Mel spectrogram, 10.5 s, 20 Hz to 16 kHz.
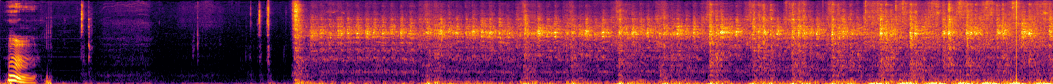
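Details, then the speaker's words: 1991 Chevy S10 pickup, new correct starter installed, coil wire reconnected: starter cranks evenly three or four beats a second for eight seconds without grinding or thumping, but engine never fires; weak spark. "Starter is working great, but the truck won't start."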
